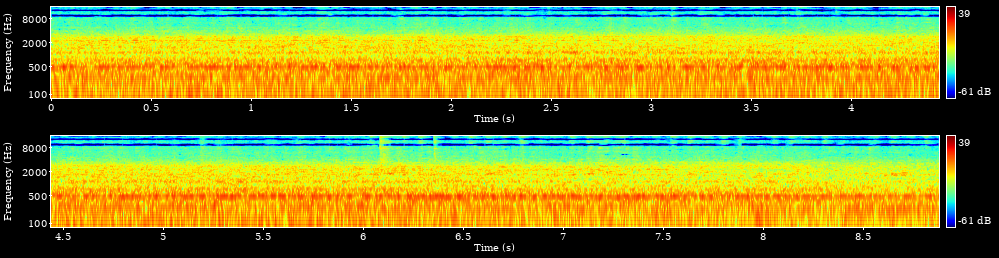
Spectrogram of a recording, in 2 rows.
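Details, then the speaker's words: Cold Detroit Diesel 6-71 cranked with the fuel held off to build cylinder heat: long, steady cranking with a loose, uneven turnover beat; it never fires. "so here's a trick okay you come here and you hold this in the off position and go ahead and crank it"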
